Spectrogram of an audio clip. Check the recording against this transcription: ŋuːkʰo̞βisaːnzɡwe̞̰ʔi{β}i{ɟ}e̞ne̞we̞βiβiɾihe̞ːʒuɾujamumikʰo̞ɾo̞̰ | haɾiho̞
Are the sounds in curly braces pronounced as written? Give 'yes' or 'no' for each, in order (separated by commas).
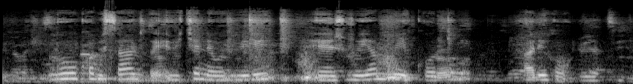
yes, no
